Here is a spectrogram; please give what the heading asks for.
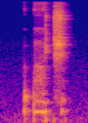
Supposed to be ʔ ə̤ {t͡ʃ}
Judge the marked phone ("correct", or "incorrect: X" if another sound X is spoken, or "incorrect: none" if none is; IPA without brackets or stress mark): correct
